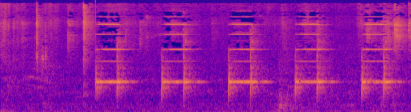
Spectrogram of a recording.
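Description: Five electronic beeps, one a second, each a steady mid-pitched tone about half a second long with a click at its start. They are typical of a backing track's count-in before the song.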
